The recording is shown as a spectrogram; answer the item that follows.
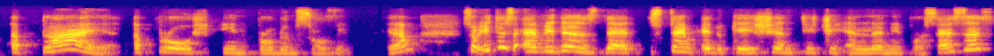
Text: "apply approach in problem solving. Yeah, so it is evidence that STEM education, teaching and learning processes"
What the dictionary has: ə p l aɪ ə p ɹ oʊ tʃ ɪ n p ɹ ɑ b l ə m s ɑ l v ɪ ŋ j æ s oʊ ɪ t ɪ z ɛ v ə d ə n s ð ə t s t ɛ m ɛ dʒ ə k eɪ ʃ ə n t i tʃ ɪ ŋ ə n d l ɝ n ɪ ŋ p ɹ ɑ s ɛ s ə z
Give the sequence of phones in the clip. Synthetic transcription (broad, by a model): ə p l aɪ ə p ɹ oʊ tʃ ɪ n p ɹ ɑ b l ə m s ɑ l v ɪ ŋ j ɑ s oʊ ɪ t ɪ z ɛ v ə d ə n s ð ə t s t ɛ m ɛ dʒ ə k eɪ ʃ ə n t i tʃ ɪ ŋ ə n l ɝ n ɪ ŋ p ɹ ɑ s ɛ s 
